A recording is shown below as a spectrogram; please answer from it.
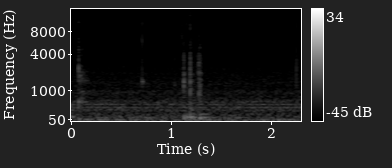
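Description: Near silence: room tone, with a few faint clicks about a second in.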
